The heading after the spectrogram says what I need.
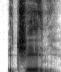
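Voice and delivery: печенье said low and soft, falling; quiet echo. A narrator's reading. Reed's inner echo of word.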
